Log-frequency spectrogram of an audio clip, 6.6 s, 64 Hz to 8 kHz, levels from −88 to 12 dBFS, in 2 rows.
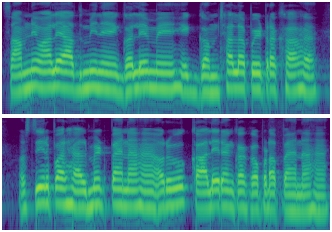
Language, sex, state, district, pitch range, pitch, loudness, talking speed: Hindi, male, Jharkhand, Garhwa, 165-195 Hz, 180 Hz, -13 LUFS, 230 wpm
